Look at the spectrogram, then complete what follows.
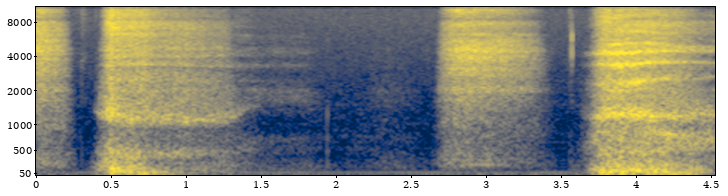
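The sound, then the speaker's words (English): Slow, deliberate patterned breathing: a long, audible breath, a pause, then two more heavy breaths in quick succession, steady and controlled with no talking. “I'm in the middle. That would fuck up my whole breathing pattern.”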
